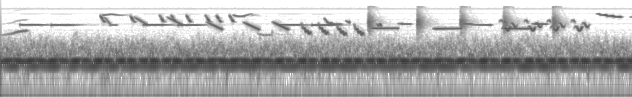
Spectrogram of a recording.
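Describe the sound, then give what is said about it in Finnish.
A wind-up artificial nightingale decorated with gold and diamonds sings in quick, bright chirps and warbling trills, with a few sharp clicks, over a steady low mechanical hum that runs throughout. No one speaks. “Kun sen veti käyntiin, se lauloi niin ihmeellisesti, että koko hovi kerääntyi sitä ihastelemaan.”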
